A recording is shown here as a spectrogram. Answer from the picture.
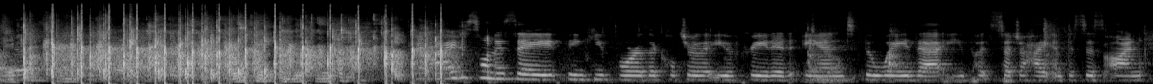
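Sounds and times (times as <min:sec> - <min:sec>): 
audience round of applause: 0:00.0 - 0:04.6
speech: 0:05.0 - 0:11.5.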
